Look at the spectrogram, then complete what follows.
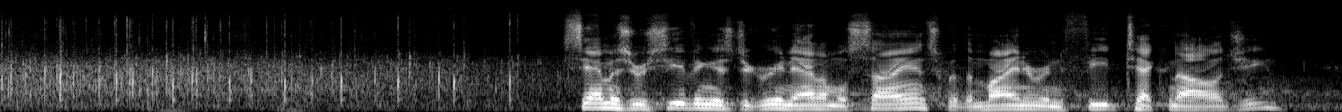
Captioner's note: applause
